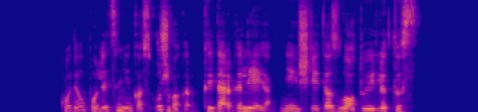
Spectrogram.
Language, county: Lithuanian, Vilnius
